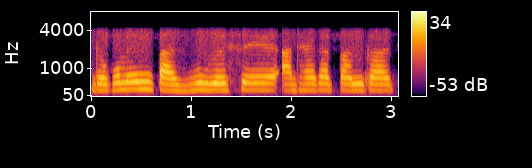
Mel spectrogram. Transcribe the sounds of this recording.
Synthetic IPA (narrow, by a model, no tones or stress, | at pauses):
dɔkumɛntpasbuklojsɛadʱaɹkat̚pankat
